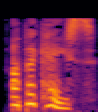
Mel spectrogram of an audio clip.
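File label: "upper case", British English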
